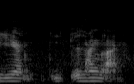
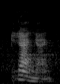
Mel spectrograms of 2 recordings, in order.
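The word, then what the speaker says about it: ylang-ylang: couple of drops of Ylang Lang. Yang Yang. Lang Lang. Yeah, it's spelt like Lang Lang, but Yang Yang.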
